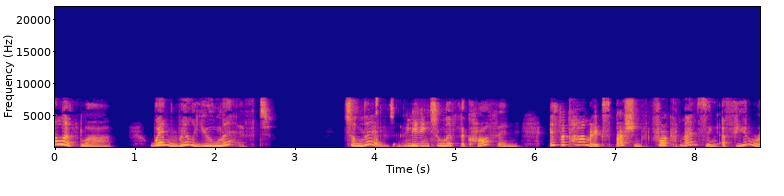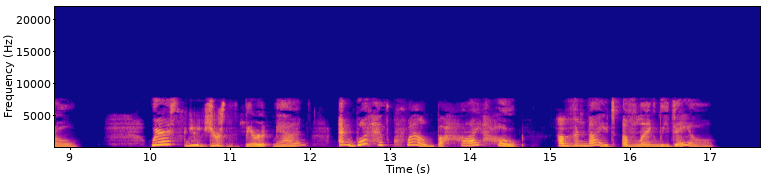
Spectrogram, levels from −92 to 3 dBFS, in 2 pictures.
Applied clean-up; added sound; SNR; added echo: neural mask model Resemble Enhance denoiser.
